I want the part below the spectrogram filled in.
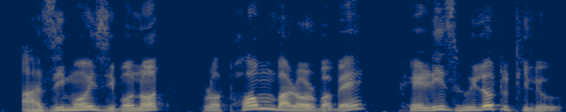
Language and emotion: Assamese, happy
